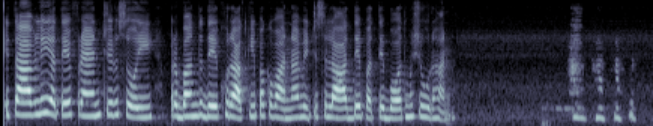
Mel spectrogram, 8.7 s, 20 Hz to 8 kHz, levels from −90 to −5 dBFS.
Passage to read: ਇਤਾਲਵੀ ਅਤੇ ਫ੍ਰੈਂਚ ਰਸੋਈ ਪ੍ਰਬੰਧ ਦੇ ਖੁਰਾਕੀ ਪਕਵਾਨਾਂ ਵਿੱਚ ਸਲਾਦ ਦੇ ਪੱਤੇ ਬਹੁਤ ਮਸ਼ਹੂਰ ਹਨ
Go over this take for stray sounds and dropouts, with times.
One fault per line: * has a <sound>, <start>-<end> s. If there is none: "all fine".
* has a laugh, 7.2-8.5 s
